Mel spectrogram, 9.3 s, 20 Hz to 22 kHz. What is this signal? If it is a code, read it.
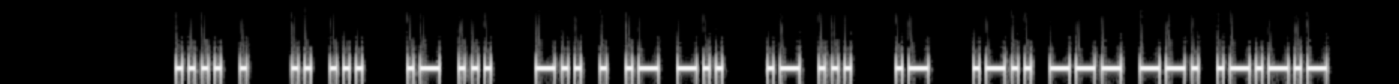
Morse code, heard as a keyed tone, about 28 wpm, 700 Hz. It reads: HE IS AS DEAD AS A LOG.
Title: Sentences from Top 1500 Words 28wpm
